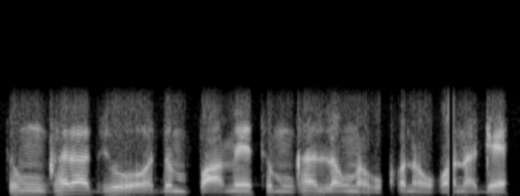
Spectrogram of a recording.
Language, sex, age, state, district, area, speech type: Manipuri, male, 60+, Manipur, Kangpokpi, urban, conversation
